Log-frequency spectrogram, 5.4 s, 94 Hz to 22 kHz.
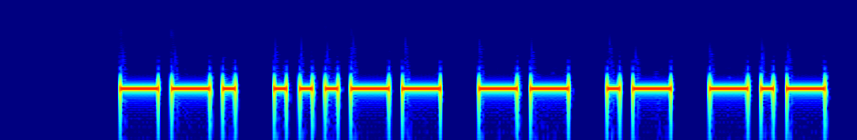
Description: Morse code, heard as a keyed tone, about 15 wpm, 700 Hz. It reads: G3MAK
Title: DXCC-100 Call Signs - 5 Characters - Repeated 2x - 15wpm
